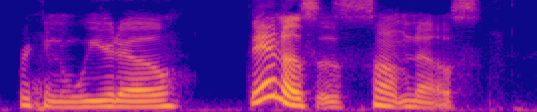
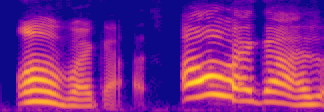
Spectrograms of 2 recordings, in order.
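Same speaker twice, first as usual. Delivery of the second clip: surprised; 6 semitones higher, 4 dB louder than usual. Real, not acted. Reacting to chat comment.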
